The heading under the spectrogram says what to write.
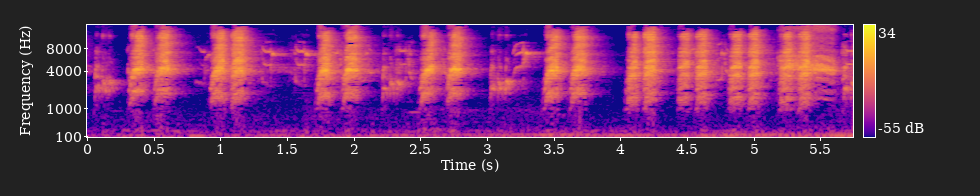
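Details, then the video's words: Long-tailed Shrike calling noisily while reacting to sound played from a phone: harsh, scratchy, high bursts in an uneven series of about twelve over six seconds, with a faint low hum beneath. "Burung pentet cerewet dengar suara hp"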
